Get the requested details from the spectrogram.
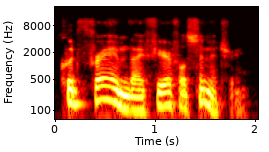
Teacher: the stress falls right here on frame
